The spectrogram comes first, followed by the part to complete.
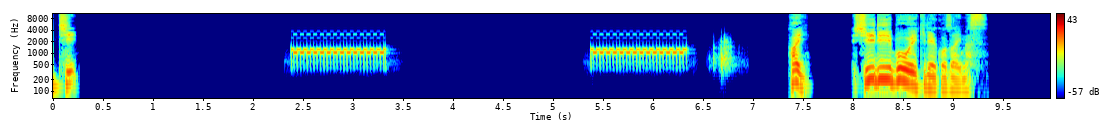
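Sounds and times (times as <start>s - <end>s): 
speech: 0.0s - 0.3s, 7.4s - 9.4s
telephone ringing: 2.4s - 3.5s, 5.4s - 6.8s.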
